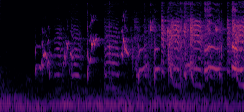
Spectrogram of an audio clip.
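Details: Pet budgerigar chatter meant to stimulate other budgies to sing: quiet, rapid squeaky notes that build into a denser, brighter burst of overlapping chirps in the last second, over a faint low hum.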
